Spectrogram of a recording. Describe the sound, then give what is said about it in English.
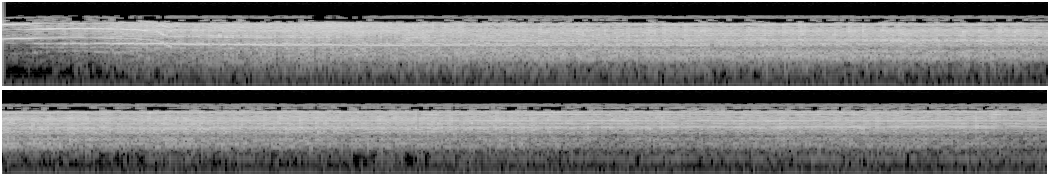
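A loud, steady mechanical roar like a passing train, opening with a brief whistle tone that slides downward in pitch before the rumbling noise carries on unbroken. “Why does the train frighten you so?”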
